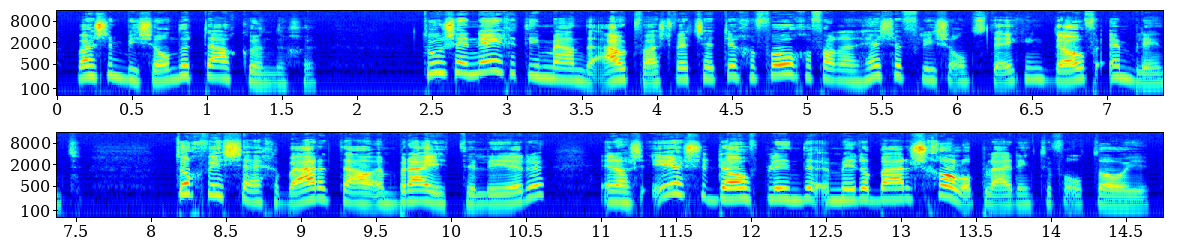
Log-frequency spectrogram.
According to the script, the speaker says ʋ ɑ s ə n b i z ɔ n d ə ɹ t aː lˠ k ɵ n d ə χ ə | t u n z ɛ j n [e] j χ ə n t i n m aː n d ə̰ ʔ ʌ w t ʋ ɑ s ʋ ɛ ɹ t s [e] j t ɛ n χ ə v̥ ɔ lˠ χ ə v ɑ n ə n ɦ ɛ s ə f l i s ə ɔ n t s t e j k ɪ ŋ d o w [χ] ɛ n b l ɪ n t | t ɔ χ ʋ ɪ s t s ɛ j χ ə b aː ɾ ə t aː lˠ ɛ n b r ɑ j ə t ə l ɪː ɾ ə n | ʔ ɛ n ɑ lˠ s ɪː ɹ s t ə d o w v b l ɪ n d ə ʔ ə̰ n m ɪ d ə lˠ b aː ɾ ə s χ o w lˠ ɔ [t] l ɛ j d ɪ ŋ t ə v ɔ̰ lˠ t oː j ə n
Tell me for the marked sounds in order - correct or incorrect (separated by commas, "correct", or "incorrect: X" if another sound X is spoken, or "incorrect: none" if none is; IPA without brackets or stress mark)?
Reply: correct, incorrect: ɛ, incorrect: f, incorrect: p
